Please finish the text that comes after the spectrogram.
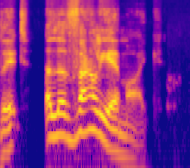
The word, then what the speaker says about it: lavalier: It's a French origin word. So you should say lavalier.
